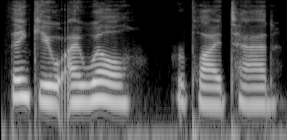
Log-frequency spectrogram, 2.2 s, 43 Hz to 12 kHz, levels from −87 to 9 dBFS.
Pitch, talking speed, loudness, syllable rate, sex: 200 Hz, 165 wpm, -17 LUFS, 4.1 syllables/s, female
